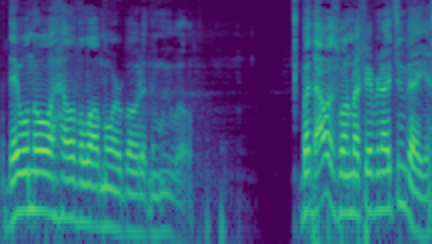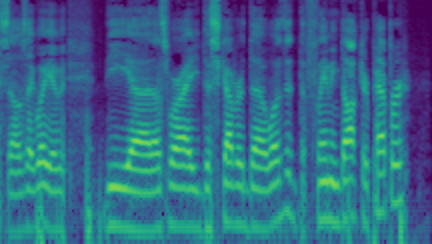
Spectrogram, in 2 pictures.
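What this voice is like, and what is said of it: Scottish accent. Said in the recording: “you got a good Scottish accent”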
